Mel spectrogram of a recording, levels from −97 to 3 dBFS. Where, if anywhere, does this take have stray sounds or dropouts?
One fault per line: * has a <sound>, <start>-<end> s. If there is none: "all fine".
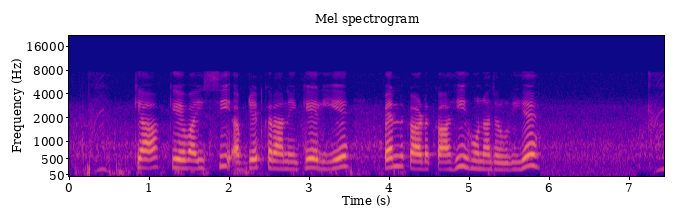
all fine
